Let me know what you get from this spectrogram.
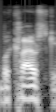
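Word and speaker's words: Wacławski: If you want some inside information as well, the reason that I'm pronouncing the name Waclawski is because I asked Owen Binks how to pronounce it.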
